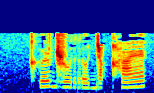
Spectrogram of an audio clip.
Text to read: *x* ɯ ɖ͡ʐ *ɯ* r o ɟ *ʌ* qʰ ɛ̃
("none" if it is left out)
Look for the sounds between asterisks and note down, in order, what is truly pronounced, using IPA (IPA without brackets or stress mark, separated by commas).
kʰ, u, ʌ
